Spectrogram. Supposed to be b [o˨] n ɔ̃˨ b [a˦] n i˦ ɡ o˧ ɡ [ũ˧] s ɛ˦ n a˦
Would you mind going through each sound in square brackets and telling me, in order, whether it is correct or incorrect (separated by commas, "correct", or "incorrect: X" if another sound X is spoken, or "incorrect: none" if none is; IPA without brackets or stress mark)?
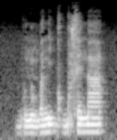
correct, incorrect: a˧, incorrect: u˧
